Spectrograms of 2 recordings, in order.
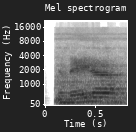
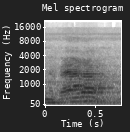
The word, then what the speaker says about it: Nevada: Instead of Nevada, it's Nevada.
